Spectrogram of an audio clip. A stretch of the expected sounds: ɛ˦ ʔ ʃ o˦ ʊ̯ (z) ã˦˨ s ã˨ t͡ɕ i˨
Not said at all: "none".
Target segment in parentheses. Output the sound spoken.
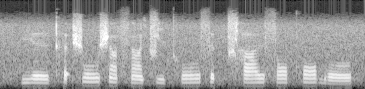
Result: ʃ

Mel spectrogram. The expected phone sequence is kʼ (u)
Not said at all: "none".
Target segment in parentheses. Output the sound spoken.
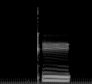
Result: y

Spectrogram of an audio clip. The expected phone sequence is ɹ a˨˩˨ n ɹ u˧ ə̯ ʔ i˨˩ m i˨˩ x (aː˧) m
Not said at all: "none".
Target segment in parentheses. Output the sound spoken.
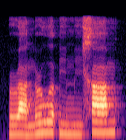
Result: aː˧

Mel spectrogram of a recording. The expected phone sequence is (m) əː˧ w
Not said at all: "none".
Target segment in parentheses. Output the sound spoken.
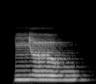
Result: ɲ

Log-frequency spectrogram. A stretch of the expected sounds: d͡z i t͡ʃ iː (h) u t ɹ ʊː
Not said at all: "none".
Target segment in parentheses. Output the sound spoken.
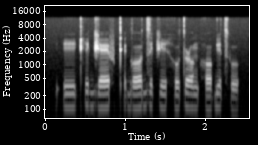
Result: h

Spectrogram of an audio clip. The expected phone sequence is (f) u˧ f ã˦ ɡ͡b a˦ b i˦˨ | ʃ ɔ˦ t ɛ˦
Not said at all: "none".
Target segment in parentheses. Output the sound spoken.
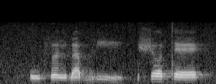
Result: h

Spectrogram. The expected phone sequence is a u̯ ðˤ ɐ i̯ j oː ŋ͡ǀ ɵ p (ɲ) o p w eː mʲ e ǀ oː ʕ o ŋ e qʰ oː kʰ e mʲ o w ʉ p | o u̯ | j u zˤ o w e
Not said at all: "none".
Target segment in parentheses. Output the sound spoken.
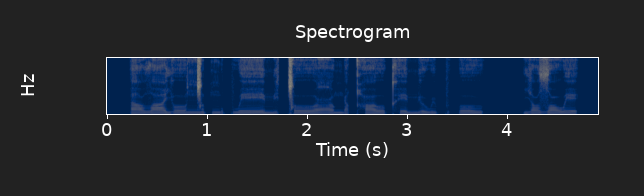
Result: ŋ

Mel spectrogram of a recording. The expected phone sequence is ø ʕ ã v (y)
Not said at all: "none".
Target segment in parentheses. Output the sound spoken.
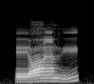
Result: y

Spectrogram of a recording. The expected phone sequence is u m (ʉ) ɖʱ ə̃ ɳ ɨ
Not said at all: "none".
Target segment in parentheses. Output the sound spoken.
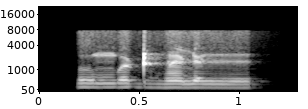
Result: u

